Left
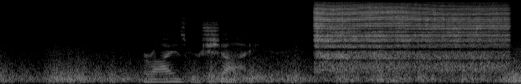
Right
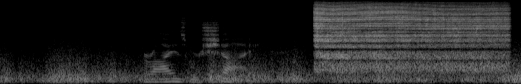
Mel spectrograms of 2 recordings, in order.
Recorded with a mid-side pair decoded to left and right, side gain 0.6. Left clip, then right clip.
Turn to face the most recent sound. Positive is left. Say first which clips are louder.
# right 4 dB
turn(degrees=-20)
